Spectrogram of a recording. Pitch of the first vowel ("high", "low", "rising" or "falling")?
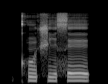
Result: low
